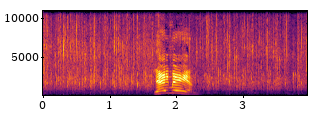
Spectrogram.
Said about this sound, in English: Applaud him real loud on his birthday. Hallelujah.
